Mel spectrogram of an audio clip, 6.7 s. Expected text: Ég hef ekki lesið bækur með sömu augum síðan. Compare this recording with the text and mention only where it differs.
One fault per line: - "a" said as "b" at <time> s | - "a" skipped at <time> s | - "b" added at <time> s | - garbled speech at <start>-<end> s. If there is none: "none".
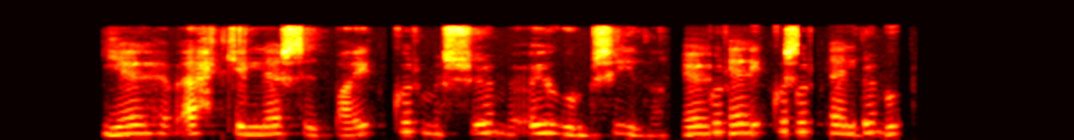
- garbled speech at 4.3-5.6 s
